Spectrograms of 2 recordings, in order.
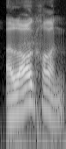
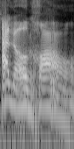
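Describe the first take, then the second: First: The name is said plainly, without added flair. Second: The name is said with exaggerated accent and flair.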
